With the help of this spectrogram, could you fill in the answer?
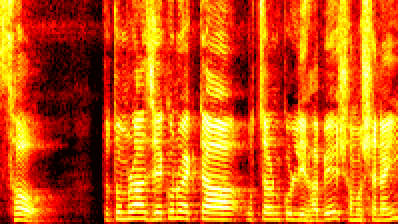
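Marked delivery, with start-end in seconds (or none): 0.1-0.1 স as "saw" with rounded British o; British accent. Shown as a demonstration. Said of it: "British অ্যাকসেন্টে হবে".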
